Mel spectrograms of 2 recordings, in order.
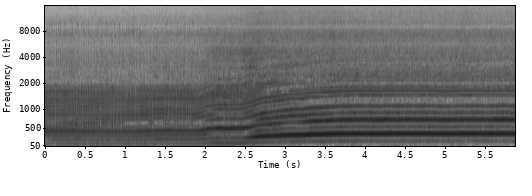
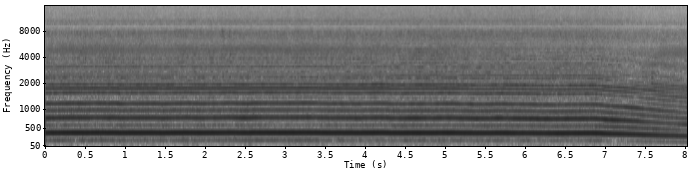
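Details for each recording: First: Sport 40 model airplane glow engine during break-in run: steady buzzing note climbs then holds high around 4,000 rpm, won't idle lower though loosening up; owner suspects the air bleed screw is not set. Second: Sport 40-size model glow engine on break-in runs; air bleed screw possibly not set. Steady high-pitched buzz holds about seven seconds, climbing slightly at the end; smooth clean run, normal running.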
